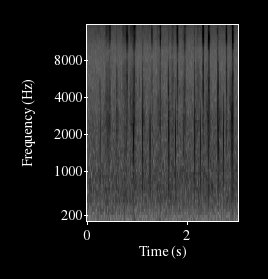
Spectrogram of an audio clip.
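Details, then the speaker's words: BMW 740i anti-roll bar drop link, possibly original Lemförder, worked by hand next to the microphone: irregular clicks and knocks from a worn, loose ball joint that caused banging over bumps. "I'm hoping you can hear that. Shouldn't be making that noise, and it is just way too loose. So that is why it was banging away every time I was going over a bump"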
